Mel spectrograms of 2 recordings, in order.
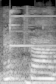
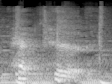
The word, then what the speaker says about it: hectare: Hectare thì có hai cách đọc, bạn có thể đọc là hectare hoặc là hectare.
